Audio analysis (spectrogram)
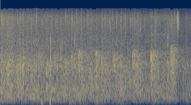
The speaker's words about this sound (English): You like the applause. Let's do that again. Ready? You want some applause? There we go. There you go.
